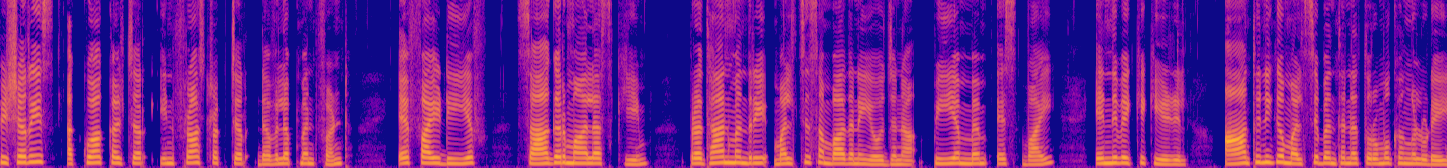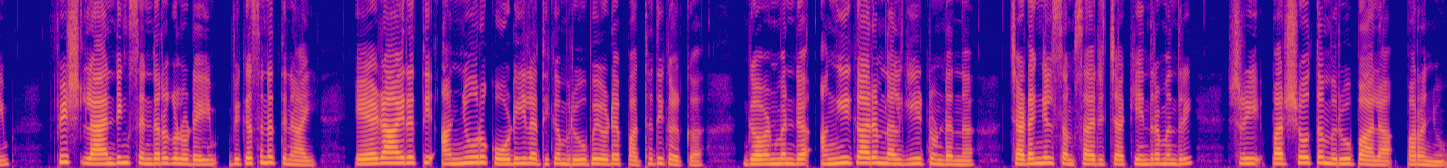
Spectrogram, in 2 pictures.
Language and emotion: Malayalam, neutral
